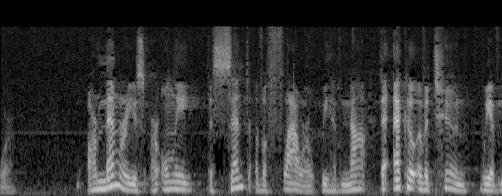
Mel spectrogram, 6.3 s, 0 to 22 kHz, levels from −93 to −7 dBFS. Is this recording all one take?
no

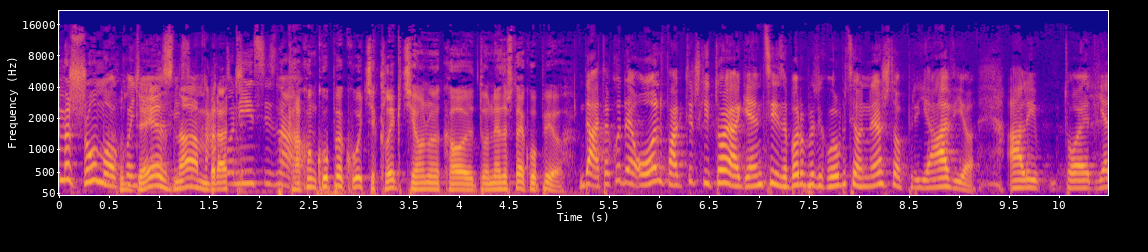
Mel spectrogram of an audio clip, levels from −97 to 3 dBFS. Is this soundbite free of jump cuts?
yes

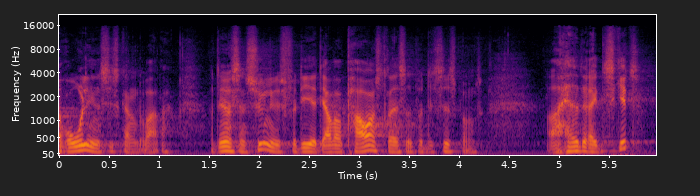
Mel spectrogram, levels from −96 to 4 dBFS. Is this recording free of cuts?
yes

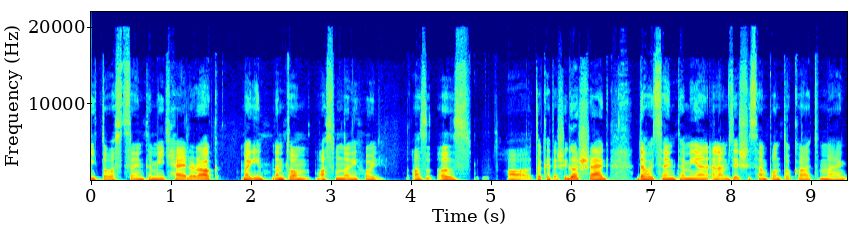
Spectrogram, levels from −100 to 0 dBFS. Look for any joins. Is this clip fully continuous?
no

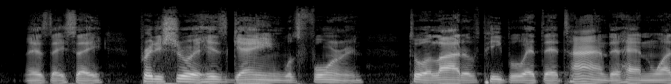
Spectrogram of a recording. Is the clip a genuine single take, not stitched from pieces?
yes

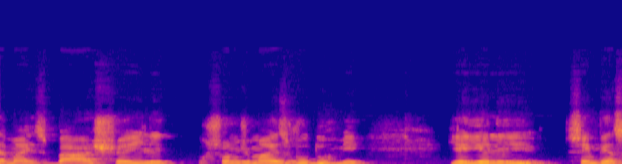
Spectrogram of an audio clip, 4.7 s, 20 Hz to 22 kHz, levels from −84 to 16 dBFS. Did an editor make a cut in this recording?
yes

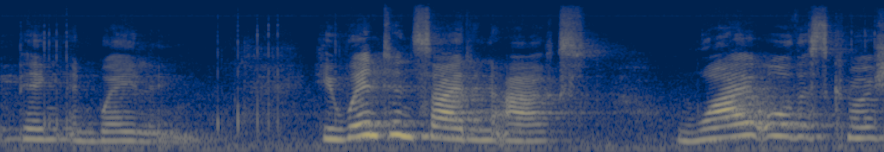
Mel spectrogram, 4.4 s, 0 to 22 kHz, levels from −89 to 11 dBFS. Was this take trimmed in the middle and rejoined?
no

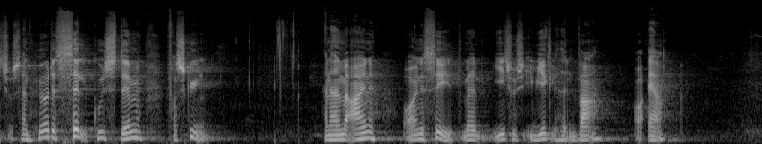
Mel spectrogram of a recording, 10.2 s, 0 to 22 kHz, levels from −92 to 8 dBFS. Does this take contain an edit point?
no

